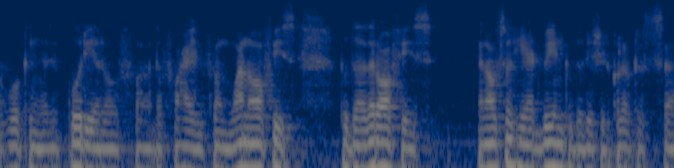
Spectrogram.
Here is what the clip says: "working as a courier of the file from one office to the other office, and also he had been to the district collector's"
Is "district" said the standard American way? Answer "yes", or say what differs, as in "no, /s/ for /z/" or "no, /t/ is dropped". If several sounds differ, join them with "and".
no, /k/ is dropped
